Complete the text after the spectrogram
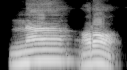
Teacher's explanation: ujung lidah nempel ke ujung langit-langit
